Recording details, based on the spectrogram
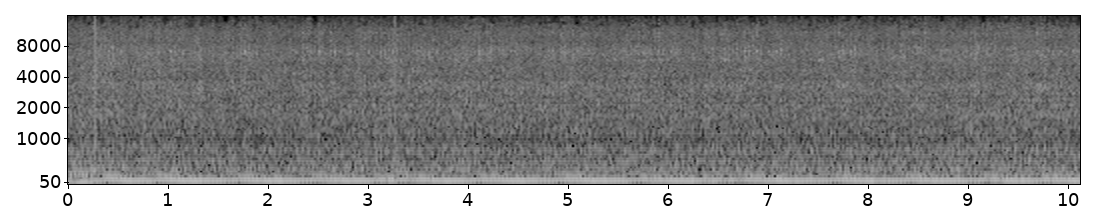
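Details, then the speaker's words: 2001 BMW E46 330i wagon idling after fitting aftermarket catless headers that fit poorly and hit the transmission: loud raw low drone with rapid puffing from a huge exhaust leak at the header flange. "no surprise there is the huge exhaust leak well let's see what we can do about it"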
